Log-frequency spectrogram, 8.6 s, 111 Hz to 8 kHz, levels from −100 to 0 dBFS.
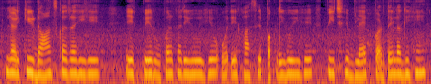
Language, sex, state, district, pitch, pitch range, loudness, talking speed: Hindi, female, Chhattisgarh, Rajnandgaon, 190 Hz, 180-195 Hz, -24 LUFS, 160 wpm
